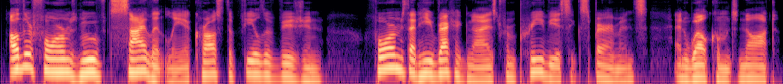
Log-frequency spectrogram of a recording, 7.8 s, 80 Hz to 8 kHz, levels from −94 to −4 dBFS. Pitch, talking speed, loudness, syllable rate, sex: 120 Hz, 145 wpm, -20 LUFS, 4.9 syllables/s, male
